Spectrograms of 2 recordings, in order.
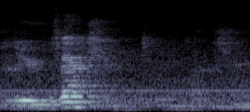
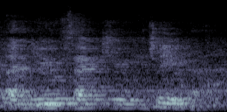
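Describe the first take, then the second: First: The main stress falls on vacuum. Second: The main stress falls away from vacuum. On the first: The speaker calls it right. "It should be" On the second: The speaker calls it wrong. "It's got the wrong stress pattern"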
